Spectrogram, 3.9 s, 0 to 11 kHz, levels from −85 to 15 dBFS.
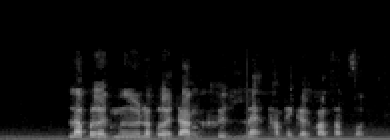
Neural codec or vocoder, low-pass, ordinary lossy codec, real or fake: none; 7.2 kHz; AAC, 64 kbps; real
